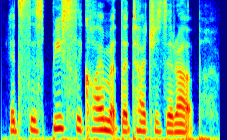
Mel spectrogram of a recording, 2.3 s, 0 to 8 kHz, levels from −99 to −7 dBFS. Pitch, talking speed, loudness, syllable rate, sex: 210 Hz, 210 wpm, -20 LUFS, 6.4 syllables/s, female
